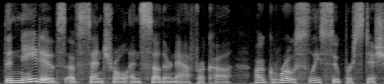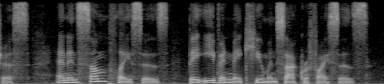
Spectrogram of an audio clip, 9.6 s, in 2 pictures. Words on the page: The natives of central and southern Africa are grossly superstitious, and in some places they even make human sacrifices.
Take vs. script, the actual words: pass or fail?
pass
